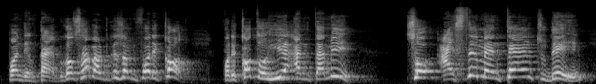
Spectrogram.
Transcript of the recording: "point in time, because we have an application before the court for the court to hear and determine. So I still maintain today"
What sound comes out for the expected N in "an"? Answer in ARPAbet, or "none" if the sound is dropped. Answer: L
